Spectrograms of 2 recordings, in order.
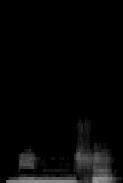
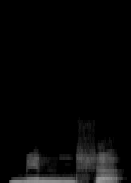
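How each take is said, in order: The two takes are said the same way.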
